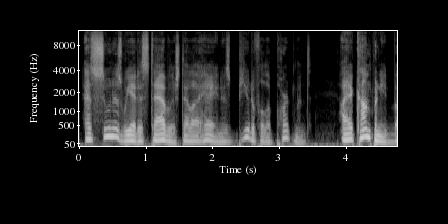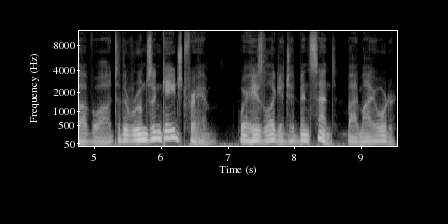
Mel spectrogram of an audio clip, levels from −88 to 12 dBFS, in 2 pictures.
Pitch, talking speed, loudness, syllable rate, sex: 110 Hz, 195 wpm, -19 LUFS, 5.6 syllables/s, male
